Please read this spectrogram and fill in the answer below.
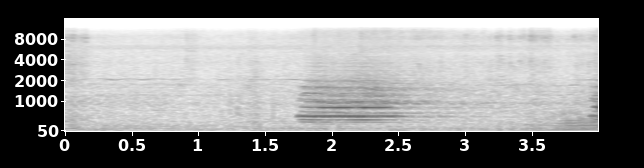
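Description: Diesel locomotive air horn from approaching light engines: one steady blast of just under a second about two seconds in, and the next blast starting at the very end.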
